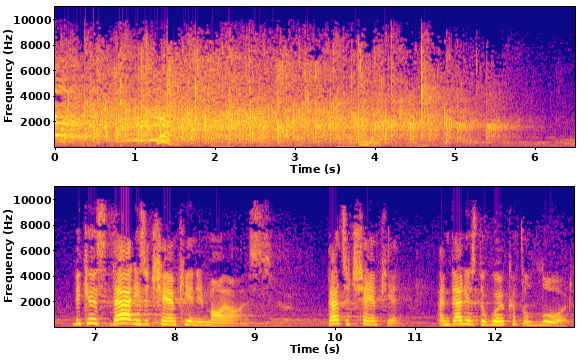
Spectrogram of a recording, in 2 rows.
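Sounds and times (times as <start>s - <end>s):
audience applause: 0.0s - 5.8s
speech: 6.8s - 9.2s, 9.9s - 12.9s.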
